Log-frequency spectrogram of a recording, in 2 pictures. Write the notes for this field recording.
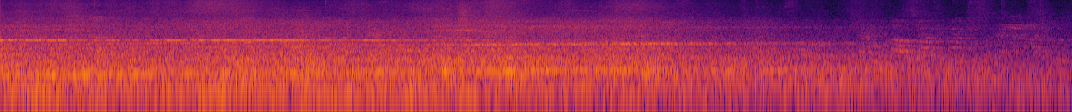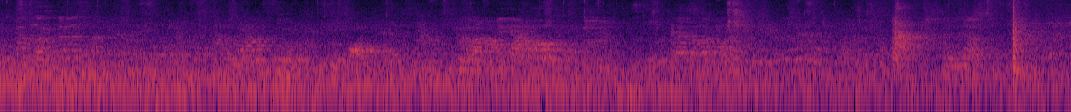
I guess these whistling sounds are caused by train created winds blowing through something flute-like in the tunnel. It's impossible to see but it does correlate with the trains entering and leaving the station. Somewhat eerie. Nobody else seems to pay it any attention though.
